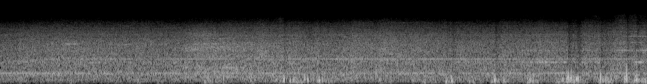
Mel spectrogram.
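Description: Electric locomotive running slowly, a steady hum and whine with faint high tones. Low, irregular thuds join in from about three seconds in.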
